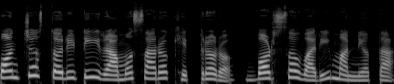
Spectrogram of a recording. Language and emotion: Odia, neutral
